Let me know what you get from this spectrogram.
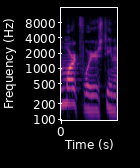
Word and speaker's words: Mark Feuerstein: Mark Feuerstein? How's that pronounced? – Hi, I'm Mark Feuerstein, and I play Dr. Hank Lawson on Royal Pain.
